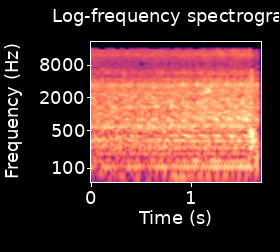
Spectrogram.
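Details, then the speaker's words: Captiva diesel after injection pump refit and timing, with fuel pressure confirmed: it starts without priming and settles to a steady, even diesel clatter at idle with no misses. Normal smooth idle. "Nah, tenang mesinnya, suaranya halus."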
